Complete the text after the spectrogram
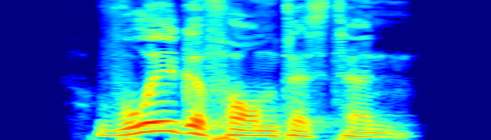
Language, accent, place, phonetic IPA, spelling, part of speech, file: German, Germany, Berlin, [ˈvoːlɡəˌfɔʁmtəstn̩], wohlgeformtesten, adjective, De-wohlgeformtesten.ogg
- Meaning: 1. superlative degree of wohlgeformt 2. inflection of wohlgeformt: strong genitive masculine/neuter singular superlative degree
